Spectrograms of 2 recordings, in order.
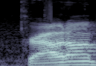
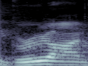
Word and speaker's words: Groudon: beach run the disrespect groudon but i pronounced like crouton grudon i i pronounced it groot on for a little bit as a kid yeah i used to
